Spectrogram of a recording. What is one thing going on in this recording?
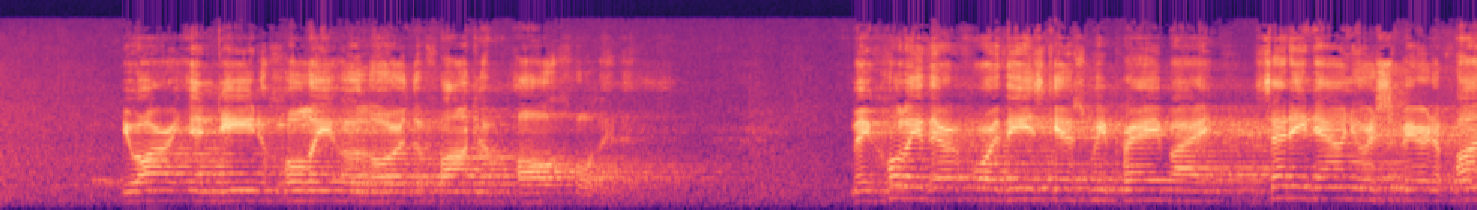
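A man chants in a sung voice through a microphone in a large echoing hall.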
